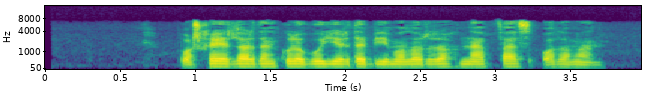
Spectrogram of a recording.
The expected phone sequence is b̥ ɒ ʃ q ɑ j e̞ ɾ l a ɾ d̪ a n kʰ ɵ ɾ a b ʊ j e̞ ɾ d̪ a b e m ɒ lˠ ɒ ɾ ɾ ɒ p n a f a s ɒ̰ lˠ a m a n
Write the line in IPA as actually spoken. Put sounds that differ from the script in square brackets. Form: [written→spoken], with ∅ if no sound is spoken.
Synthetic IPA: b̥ ɒ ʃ q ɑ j e̞ ɾ l a ɾ d̪ a n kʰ ɵ ɾ a b ʊ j e̞ ɾ d̪ a b e m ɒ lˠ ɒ ɾ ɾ ɒ [p→q] n a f a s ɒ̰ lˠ a m a n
